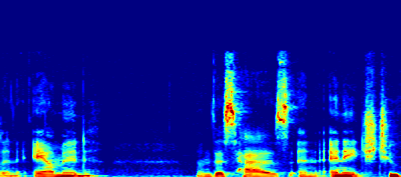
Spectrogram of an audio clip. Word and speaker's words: amide: this is called an amide looks like amide but it's pronounced amid so these are the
